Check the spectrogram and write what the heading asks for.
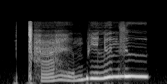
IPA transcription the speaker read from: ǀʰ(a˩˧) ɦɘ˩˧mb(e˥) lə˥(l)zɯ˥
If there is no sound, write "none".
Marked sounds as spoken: a˩˧, e˥, n

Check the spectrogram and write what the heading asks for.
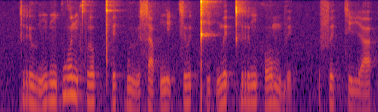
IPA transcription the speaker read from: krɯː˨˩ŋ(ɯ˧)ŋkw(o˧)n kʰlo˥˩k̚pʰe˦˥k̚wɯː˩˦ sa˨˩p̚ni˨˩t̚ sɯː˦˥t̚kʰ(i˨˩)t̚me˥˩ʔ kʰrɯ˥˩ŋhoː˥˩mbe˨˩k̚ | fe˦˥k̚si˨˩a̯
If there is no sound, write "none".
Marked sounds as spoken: ɯ˧, o˥˩, i˨˩

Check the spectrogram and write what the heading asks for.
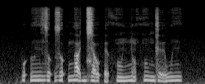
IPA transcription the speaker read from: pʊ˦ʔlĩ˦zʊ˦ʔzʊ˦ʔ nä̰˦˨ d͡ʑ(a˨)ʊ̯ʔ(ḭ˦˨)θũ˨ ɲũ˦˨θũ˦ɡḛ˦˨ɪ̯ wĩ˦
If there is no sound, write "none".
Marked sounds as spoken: a̰˦˨, ḛ˦˨

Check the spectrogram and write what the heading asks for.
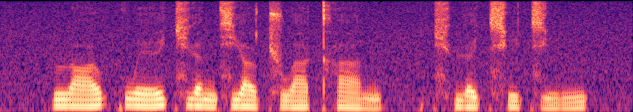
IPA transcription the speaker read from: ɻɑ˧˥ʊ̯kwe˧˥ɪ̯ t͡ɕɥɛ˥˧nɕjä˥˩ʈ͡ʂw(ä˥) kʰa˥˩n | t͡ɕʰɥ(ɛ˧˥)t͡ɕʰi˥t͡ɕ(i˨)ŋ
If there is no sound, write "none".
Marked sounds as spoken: ä˥, ɛ˥, i˧˥

